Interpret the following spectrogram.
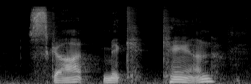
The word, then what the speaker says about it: Scott McCann: And tonight we have the band members of As Is, Scott McCann. You nailed it first try. And Franc Aledia. Yep.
